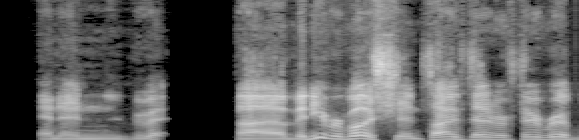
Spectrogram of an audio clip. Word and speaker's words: Vannevar: Oh, by the way, By the way, just so you know, on the trivia, it's Vannevar.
